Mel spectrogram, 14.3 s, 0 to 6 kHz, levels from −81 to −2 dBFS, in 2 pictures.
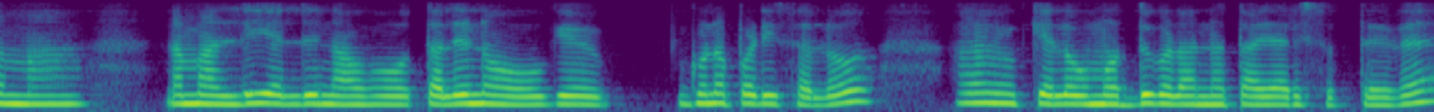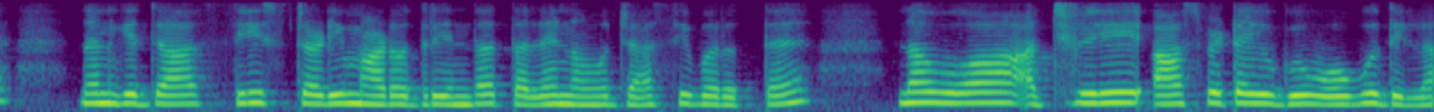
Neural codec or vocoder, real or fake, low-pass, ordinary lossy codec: codec, 16 kHz, about 1 kbps, DyCAST, with the encoder's durations; fake; 5.4 kHz; Opus, 24 kbps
